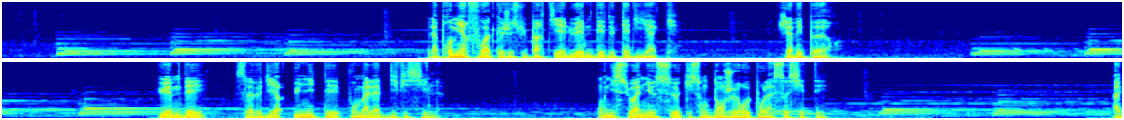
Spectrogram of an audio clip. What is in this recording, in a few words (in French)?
Documentaire; Discovery; Cadillac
